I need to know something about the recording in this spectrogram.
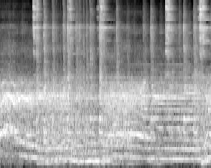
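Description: Live bhajan (Hindu devotional song) music: held melodic tones over a hand drum and repeated bright percussion strikes.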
